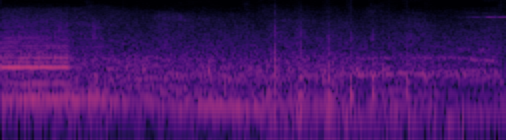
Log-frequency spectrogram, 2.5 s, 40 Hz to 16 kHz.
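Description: An MCR 2000 race car braking hard into British corner, engine note dropping through downshifts with tire noise, loud and close from onboard.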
